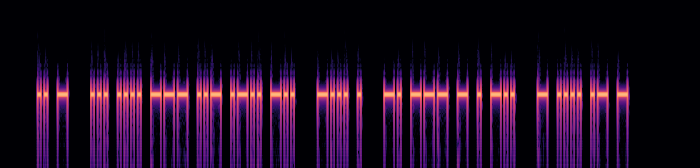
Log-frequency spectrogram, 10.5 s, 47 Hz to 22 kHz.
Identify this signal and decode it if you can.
Morse code, heard as a keyed tone, about 25 wpm, 700 Hz. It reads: IT SHOULD BE NOTED THAT
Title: Speed-Racing - Sets of 5 Words 20wpm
